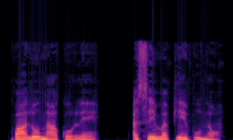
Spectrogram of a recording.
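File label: Myanmar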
